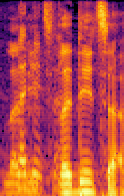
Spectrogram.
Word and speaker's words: Lednice: And we started, we went to a castle, or chateau, I should say, in Valdis called the Lednice Chateau. I don't know if I pronounced that right. – Yes, almost. – Lednice.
